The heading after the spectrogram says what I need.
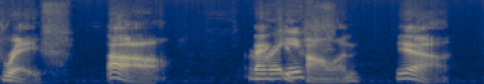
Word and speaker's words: Ralph: It's Ralph Fines though. Is Is there a Rafe Fines and a Ralph Fines? Are they brothers or am I just pronouncing it wrong? It's Rafe.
